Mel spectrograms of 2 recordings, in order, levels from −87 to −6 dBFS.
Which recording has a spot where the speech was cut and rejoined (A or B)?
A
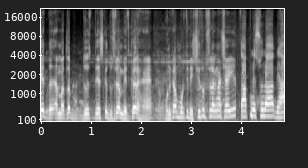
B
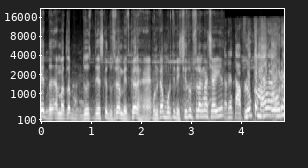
B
